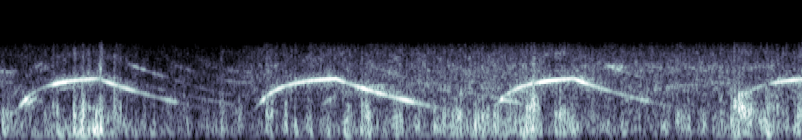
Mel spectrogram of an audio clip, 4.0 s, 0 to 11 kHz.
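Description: Fire engine siren wailing, sweeping quickly up in pitch and then falling slowly, about once every 1.2 seconds.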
